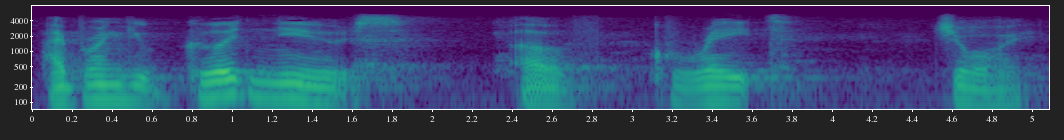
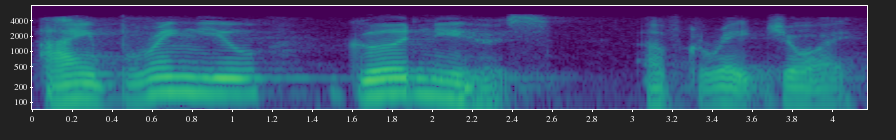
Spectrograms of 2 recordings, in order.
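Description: First: Slow, soft, spaced out with pauses before great and joy; hushed, word-by-word savoring; savored phrase. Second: Slow, soft, low announcement; hushed angel voice bearing joy; tender proclamation. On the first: Shown as a demonstration. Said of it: "think about that phrase". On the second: Acted. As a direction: savor each word gently. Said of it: "he says".

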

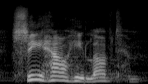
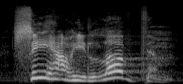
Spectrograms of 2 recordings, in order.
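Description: First: Said in the usual way. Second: "loved" drawn out slowly and stressed; slow right down and lean on "loved"; slow, weighty stress on "loved"; emphatic repetition. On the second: Acted. Verse repeated for emphasis.

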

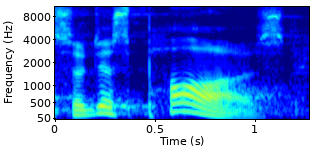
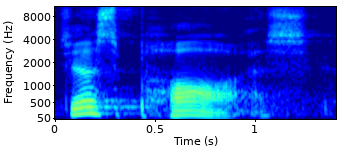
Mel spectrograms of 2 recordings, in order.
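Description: First: Slow invitation. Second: Hushed, softer words after the sigh; soft demo pause. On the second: Pastor demonstrating a pause to the church, hushed. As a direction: say it gently, as if settling down. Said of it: "Watch me". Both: Shown as a demonstration.

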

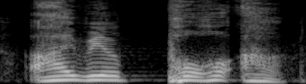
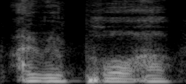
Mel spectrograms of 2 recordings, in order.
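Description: First: Said in the usual way. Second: Said again much softer and lower; soft repeat. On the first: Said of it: "He says". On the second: Shown as a demonstration. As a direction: drop it to a near hush.

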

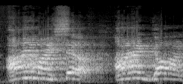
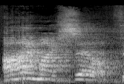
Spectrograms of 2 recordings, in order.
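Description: First: "I myself, I God" higher and punched on I; emphatic. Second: "I myself" drawn out slowly, I leaned on; emphatic. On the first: Preacher proclaims God himself acts, ringing emphasis. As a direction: hit "I" hard in "I myself, I God". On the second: Preacher stresses God's own action to congregation, slow emphasis. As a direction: stretch "I myself" deliberately. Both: Shown as a demonstration. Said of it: "it's emphatic".

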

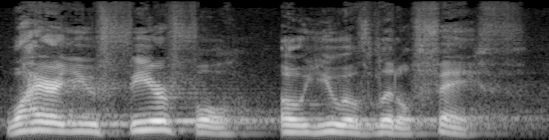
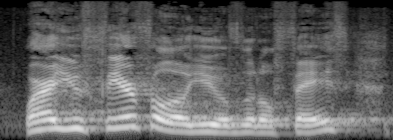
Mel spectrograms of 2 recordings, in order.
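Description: First: Said in the usual way. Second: Emphatic rebuke. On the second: Retold or imitated. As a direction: press the rebuke hard on fearful. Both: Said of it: "And he said to them".

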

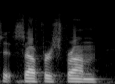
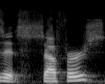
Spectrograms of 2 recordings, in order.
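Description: First: Said in the usual way. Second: "suffers" drawn out slowly, ending on a rise; slow emphatic "it suffers" with a rising end; slow stressed suffers. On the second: Shown as a demonstration. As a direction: lean into "suffers" slowly, letting it hang.

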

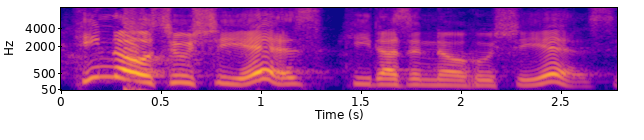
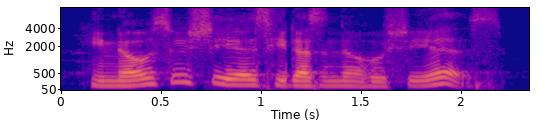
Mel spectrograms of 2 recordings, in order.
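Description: First: Loud, emphatic. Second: Said in the usual way. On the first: Real, not acted. Preacher explains the movie joke over laughter, loudly emphatic.

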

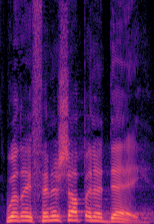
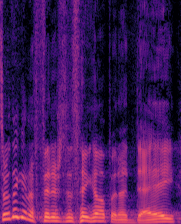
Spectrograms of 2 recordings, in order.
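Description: First: Said in the usual way. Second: Quick, lightly mocking question. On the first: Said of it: "you can imagine him saying that". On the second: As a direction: toss it out as a mild taunt. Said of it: "saying that with a mocking voice".

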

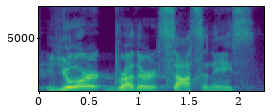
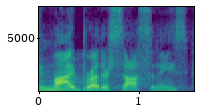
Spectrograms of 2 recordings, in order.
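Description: First: Your stressed, slow, rising at the end; YOUR brother, set against My. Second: My pushed forward, rising at the end; MY brother, said as the wrong version; stress on my. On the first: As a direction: slowly lean on Your. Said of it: "He does not say". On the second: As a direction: lean on the word My. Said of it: "Paul does not say". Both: Shown as a demonstration.

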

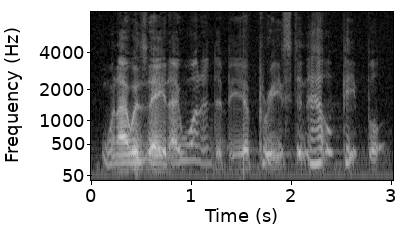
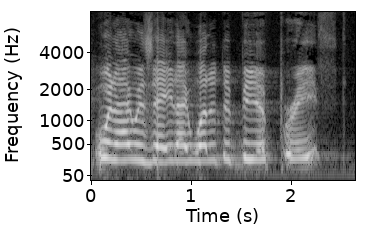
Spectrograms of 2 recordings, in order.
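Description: First: Small, very high crying voice; mock tearful whimper. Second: Mock crying wail. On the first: Client crawling around in tears, mock whimpering. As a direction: squeak it out softly, imitating helpless sobbing. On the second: Man crying on the office floor, mock wailing. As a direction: wail it out like a grown man bawling. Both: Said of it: "crying and crawling around, going".

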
